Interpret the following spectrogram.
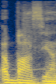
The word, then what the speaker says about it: abazja: właśnie a czyta się abaia wiesz co z tego co widziałem czyta się abazja normalnie w naszym języku tak aha na tej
